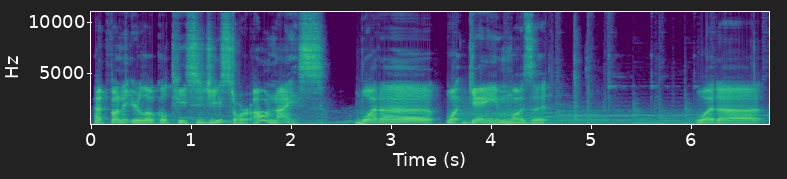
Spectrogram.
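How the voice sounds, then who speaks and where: A man's voice: a little high, big pitch swings, unhurried, pushed and bright, soft background music. A man hosting a gaming livestream, chatting casually and playfully as he responds to his viewers. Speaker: livestream host.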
